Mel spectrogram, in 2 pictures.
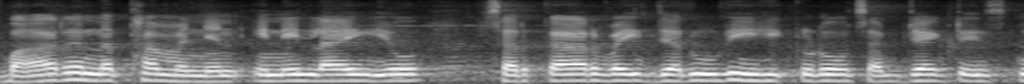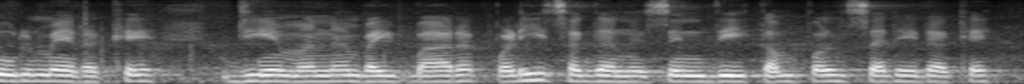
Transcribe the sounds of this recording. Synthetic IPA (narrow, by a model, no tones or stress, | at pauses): ɓaːɾnɐt̪ʰaʋɐɲənɪ̆ʔɪnəlaːɪɪɦo | sɐɾkaːɾbʱɐizɐɾuːɾiɦɪkɪɽosɐb̚d͡ʑek̚ʈɪskuːlmẽɾɐkʰe | d͡ʑiːə̃mãːnə̃bʱɐiɓaːɾpɐɽ̤isɐɡʱənɪ̆sɪ̃nd̪ʱikɐ̃mpəlsəɾeɾɐkʰeː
